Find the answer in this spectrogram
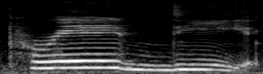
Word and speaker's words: pretty: Now, if you want to sound like an American, the word pretty, even though it has T's, it's going to sound like a D sound. So try to say it with me. Pretty, pretty, pretty.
